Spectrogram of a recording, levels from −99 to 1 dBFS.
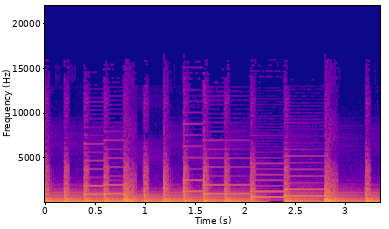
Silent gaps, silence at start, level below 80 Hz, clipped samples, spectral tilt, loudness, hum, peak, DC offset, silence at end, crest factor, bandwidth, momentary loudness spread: none; 0 s; -38 dBFS; under 0.1%; -7.5 dB/octave; -28 LUFS; none; -10 dBFS; under 0.1%; 0 s; 18 dB; 13.5 kHz; 4 LU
